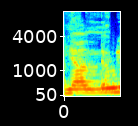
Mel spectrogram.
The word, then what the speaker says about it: Young Nudy: I don't know why they named they S Young nudy am I pronouncing that name right yes one is Young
